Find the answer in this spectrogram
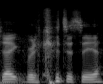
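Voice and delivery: talking through laughter. Greeting Jake before recording the podcast, laughing while talking. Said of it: "Why are you laughing?".

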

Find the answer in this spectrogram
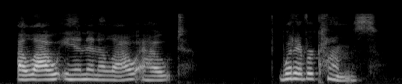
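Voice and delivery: choked up, voice catching, emotion rising. Speaking about a spiritual breathing practice, getting choked up. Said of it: "I'm getting choked up".

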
